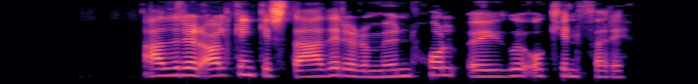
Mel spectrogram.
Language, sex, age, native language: Icelandic, female, 30-39, Icelandic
